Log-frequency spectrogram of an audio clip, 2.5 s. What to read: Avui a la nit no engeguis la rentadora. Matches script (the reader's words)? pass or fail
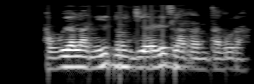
pass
